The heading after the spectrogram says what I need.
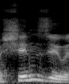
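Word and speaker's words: Xunzi: is a totally different uh individual so um shinzu is as it's pronounced um I'm going to just touch on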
